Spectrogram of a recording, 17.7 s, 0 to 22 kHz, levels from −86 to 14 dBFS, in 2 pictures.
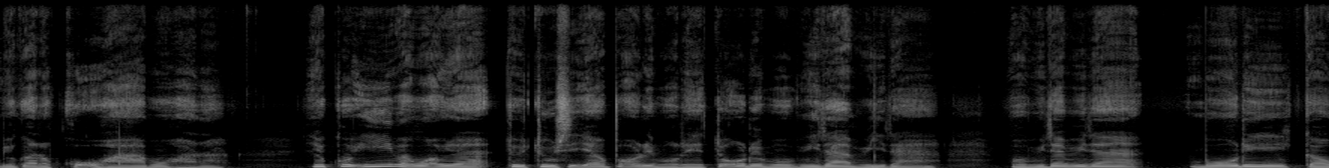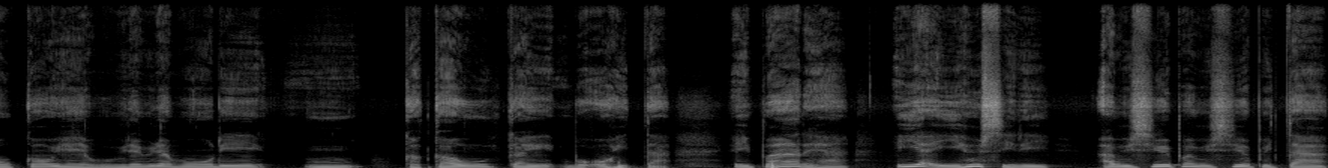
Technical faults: loud pop

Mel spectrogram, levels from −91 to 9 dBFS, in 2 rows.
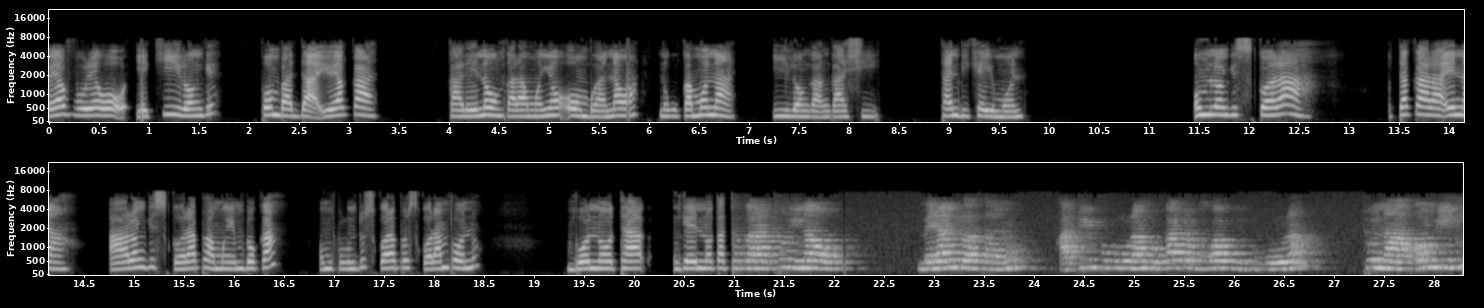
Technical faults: unconcealed Bluetooth headset packet loss; switch to a distant microphone

